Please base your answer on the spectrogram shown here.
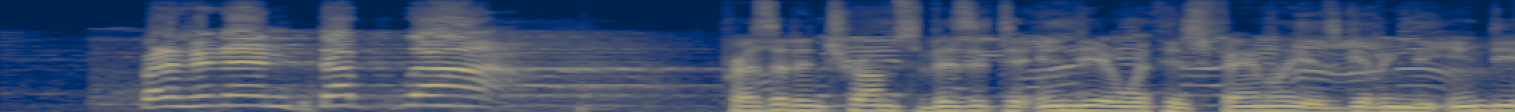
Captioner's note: through translator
